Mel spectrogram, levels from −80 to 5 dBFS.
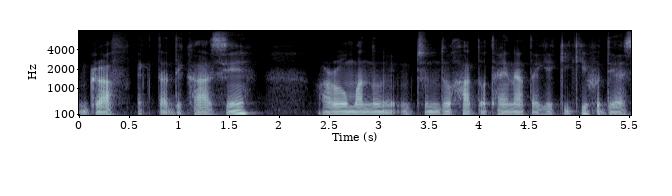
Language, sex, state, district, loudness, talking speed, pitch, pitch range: Nagamese, male, Nagaland, Kohima, -24 LUFS, 185 wpm, 90 Hz, 85-95 Hz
